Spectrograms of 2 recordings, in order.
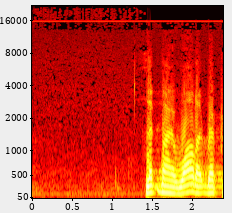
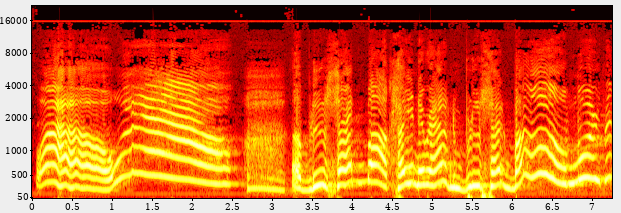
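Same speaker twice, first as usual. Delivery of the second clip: put-on much higher, gushing falsetto girl; sweet melodious voice; 14 semitones higher, much slower than usual. Mabel gushes in a high falsetto to her sweetheart Mort. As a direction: coo at him like a swooning girlfriend. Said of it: "And you say".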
